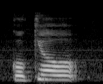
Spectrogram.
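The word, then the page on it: gokyo: native Japanese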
